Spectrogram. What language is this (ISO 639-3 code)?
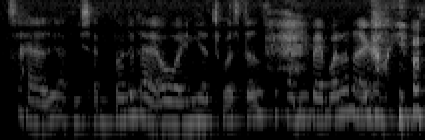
dan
